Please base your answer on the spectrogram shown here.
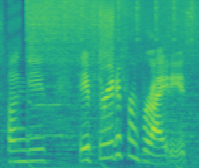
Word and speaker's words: Fungies: These, I think you pronounce this, Fungies. I think it's Fungies.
